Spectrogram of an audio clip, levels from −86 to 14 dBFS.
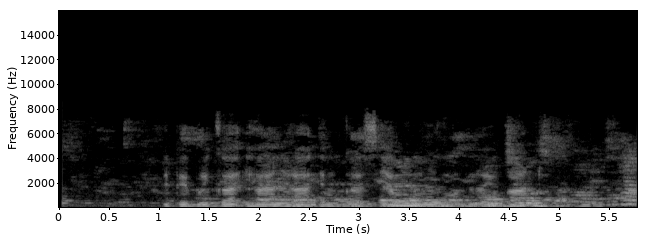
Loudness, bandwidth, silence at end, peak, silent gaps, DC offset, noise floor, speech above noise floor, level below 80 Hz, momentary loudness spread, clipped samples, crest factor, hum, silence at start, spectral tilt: -29 LUFS; 8 kHz; 0 s; -12 dBFS; none; under 0.1%; -54 dBFS; 26 dB; -58 dBFS; 13 LU; under 0.1%; 18 dB; none; 0.05 s; -6.5 dB/octave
